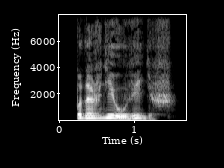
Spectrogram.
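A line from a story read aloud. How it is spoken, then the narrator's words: Calm. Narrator (Russian): спокойно говорила Ким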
